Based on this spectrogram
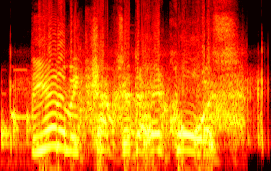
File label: announcer radio captured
